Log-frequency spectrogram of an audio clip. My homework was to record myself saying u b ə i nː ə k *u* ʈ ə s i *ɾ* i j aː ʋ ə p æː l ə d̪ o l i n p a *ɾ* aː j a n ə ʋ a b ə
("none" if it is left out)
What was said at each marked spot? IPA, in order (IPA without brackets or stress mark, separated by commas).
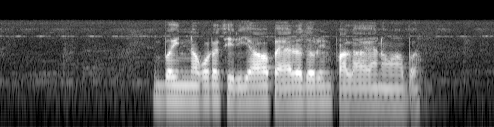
o, ɾ, l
